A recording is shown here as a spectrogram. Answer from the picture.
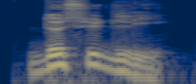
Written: dessus-de-lit

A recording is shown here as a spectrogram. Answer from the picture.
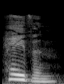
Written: haven

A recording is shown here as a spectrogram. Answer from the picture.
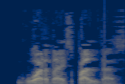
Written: guardaespaldas

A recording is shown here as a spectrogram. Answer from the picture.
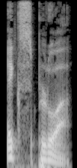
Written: exploit

